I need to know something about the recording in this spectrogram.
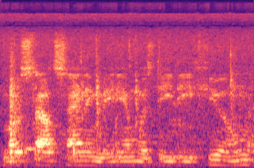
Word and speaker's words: Home: Hume. It looks like home, but it's pronounced Hume.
